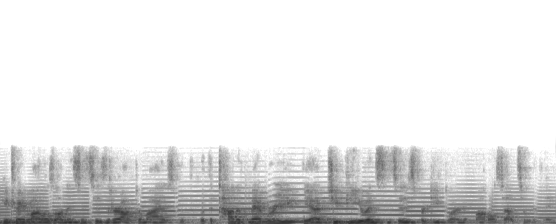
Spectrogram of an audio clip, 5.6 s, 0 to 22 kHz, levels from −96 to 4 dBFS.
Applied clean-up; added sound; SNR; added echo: none; Trumpet; 13 dB; reverberation time 2.4 s.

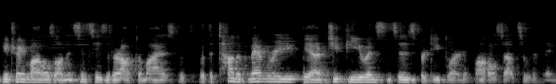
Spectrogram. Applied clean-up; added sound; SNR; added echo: neural mask model DeepFilterNet 3.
